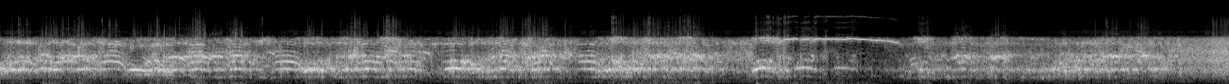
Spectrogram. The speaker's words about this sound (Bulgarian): Чувате скандиранията оставка, оставка в момента. Може би останаха няколко стотин души, не повече от 10-30 човека, които са на самия Орлов мост в момента.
